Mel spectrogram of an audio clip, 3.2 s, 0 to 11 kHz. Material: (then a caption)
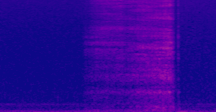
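Slate. A gloved hand writes with pink chalk on a small, flat, solid slate chalkboard in a wooden frame. After a quiet low hum, one continuous scratchy rub begins at about 1.3 seconds, grows brighter and louder, then stops abruptly near 2.6 seconds, leaving the faint hum again.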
